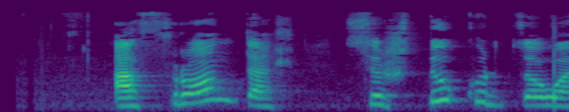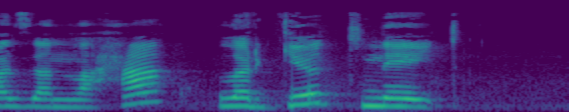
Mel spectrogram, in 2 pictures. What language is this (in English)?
Abkhazian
